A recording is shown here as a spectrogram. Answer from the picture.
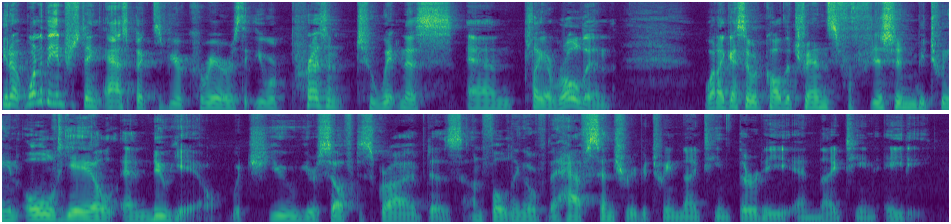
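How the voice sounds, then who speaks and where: Lively intonation and a fairly quick pace in a normal speaking voice. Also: man, medium pitch for a man. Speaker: podcast host and author. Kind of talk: interview questions.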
